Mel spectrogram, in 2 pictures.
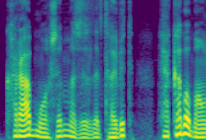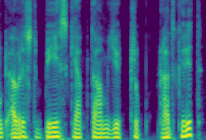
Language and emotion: Kashmiri, fearful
